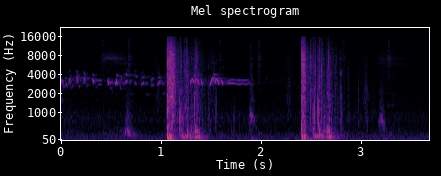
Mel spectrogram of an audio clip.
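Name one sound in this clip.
A tool strikes rock with sharp knocks.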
